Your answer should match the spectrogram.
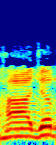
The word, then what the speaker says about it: Hajar: First was Nabi Ismail alayhi salam, his honorable mother, Sayyida Hajar, Hajara radiallahu anha, both ways you pronounce it.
